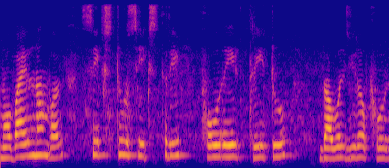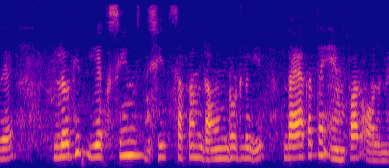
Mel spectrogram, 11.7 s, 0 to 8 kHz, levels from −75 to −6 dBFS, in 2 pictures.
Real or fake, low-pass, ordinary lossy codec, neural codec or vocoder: fake; 7.2 kHz; AAC, 32 kbps; codec, 16 kHz, 4 kbps, FreqCodec, larger model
